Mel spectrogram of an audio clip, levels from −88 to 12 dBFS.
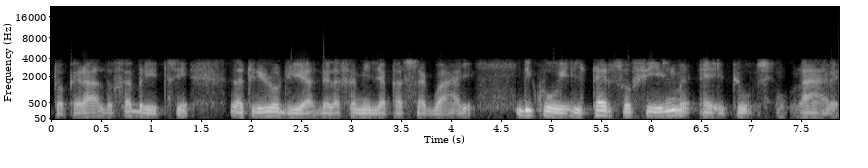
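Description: From the start, the whole clip has the G.729 codec sound. Everything sits in a narrow line band, roughly 150 Hz to 3.5 kHz, with nothing above. The rough, slightly synthetic grain fits G.729A at 8 kbit/s. The coder rebuilds each short frame from a vocal tract filter, a pitch predictor and a handful of pulses, and here that damage is plainly audible, not just a bit of dullness.

Then right after "terzo film è il", from about 7.16 to 7.69 s, there's VoIP packet loss concealed by the speech codec. Roughly 210 ms of audio goes missing, scattered over about 320 ms, with the longest gap around 40 ms. Each time, the decoder fills in by stretching its last pitch and filter state while turning the level down, so the speech goes buzzy or noisy and smeared. It stays weak and warped for a moment after packets return, because every frame builds on the one before.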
